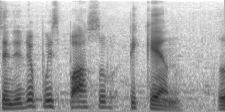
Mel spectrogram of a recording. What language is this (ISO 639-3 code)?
por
